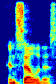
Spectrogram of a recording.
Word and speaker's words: Enceladus: Enceladus. Actually, I do know how to pronounce this one.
